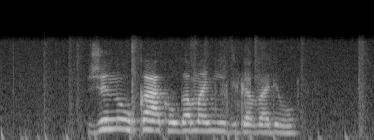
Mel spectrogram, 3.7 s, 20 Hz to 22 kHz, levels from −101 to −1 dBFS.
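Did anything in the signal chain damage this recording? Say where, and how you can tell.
No, nothing in the signal chain damaged this audio.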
